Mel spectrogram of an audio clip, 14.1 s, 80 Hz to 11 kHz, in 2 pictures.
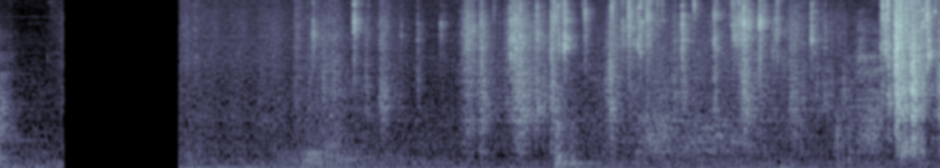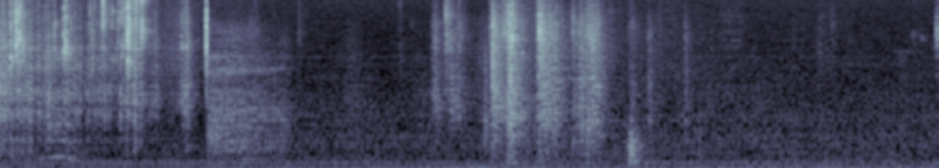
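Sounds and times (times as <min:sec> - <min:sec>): blister pack crinkling: 0:02.7 - 0:08.6.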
